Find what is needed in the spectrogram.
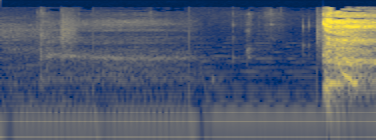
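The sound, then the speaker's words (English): A single sharp, loud cough bursts out near the end, after a stretch of quiet low background hum. “I'm sorry, I'm gonna be coughing a lot.”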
